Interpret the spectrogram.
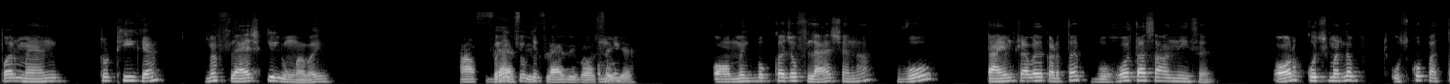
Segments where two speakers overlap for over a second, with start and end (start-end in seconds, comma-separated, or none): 4.9-6.3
